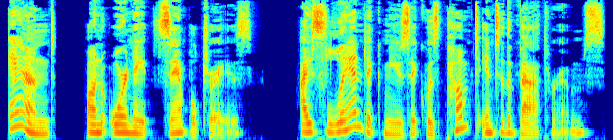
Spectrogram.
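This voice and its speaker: Woman, audiobook narrator, scripted comic storytelling, medium pitch, very expressive range. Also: no room sound, clean studio sound.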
